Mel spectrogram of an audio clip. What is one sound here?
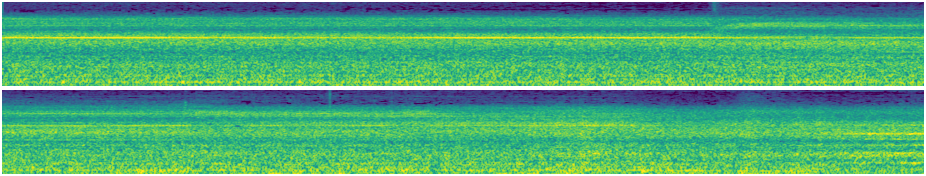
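A train approaches along the tracks with a low, growing rumble.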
